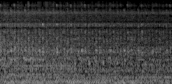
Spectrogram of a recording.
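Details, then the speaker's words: Hyundai Creta diesel, engine bay, after repair of injectors jammed when fuel ran out and the system ran dry: even, steady diesel idle with smooth consistent clatter, no knocking or ticking from injectors; normal idle. "तो देखिए आवाज़ देख सकते हैं आप, कोई knocking वगैरह नहीं है इंजेक्टर वगैरह की।"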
